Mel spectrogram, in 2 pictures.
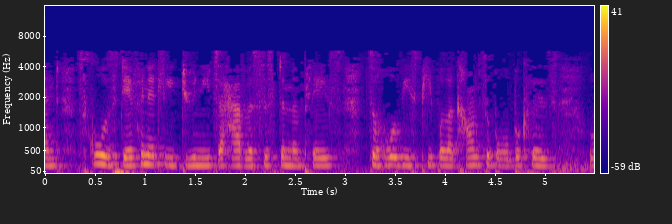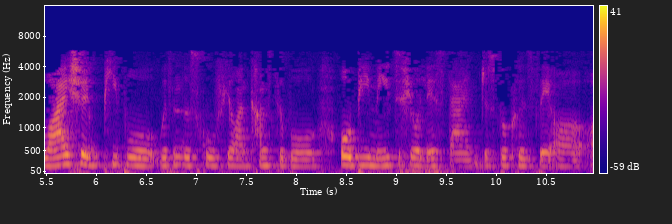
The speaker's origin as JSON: {"language": "English", "country": "Zimbabwe", "said": "the fact that I'm Zimbabwean, or to try and make me feel different or somehow about the fact that I'm not from South Africa, well, by culture, by birth, guys, my papers say my papers are South African"}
